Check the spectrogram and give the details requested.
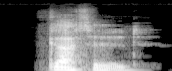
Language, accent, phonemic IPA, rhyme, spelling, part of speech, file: English, Australia, /ˈɡʌtɪd/, -ʌtɪd, gutted, adjective / verb, En-au-gutted.ogg
- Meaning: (adjective) 1. Eviscerated 2. With the most important parts destroyed (often by fire), removed or rendered useless 3. Having a gut or guts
